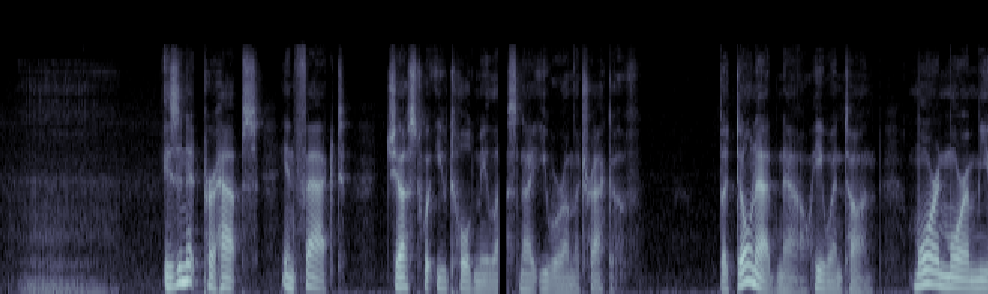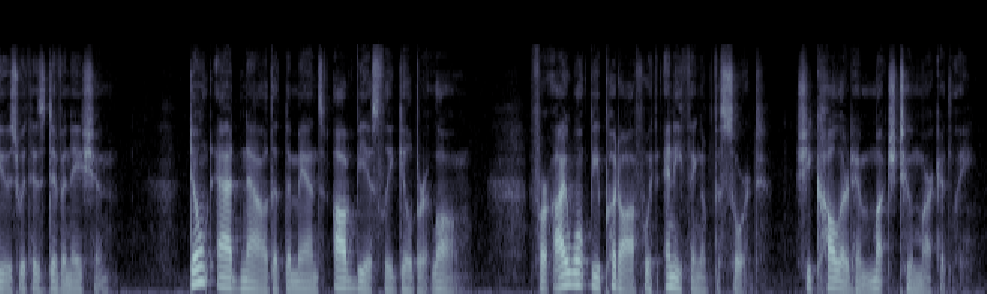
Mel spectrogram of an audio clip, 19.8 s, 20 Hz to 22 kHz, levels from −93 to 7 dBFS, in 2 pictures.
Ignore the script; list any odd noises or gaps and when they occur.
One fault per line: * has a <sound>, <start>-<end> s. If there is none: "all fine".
* has a breath, 0.1-1.2 s
* has a dropout, 5.0-5.1 s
